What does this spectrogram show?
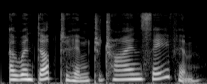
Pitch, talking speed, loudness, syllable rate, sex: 220 Hz, 290 wpm, -18 LUFS, 5.3 syllables/s, female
